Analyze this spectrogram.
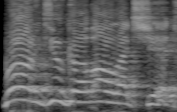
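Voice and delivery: ordinary delivery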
